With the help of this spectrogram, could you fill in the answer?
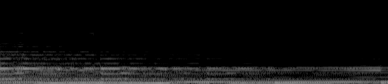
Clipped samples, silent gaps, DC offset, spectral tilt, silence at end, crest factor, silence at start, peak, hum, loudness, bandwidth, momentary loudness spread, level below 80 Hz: under 0.1%; none; under 0.1%; -11 dB/octave; 0 s; 12 dB; 0 s; -26 dBFS; none; -41 LUFS; 4.5 kHz; 5 LU; -40 dBFS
